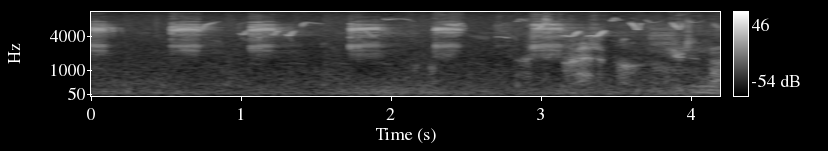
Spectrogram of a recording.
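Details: A male corncrake (Crex crex) on Tory Island, Ireland, calls from very close in the weeds, dry rasping double notes about one every half second to second; thin whistles and chirps from other small birds follow.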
